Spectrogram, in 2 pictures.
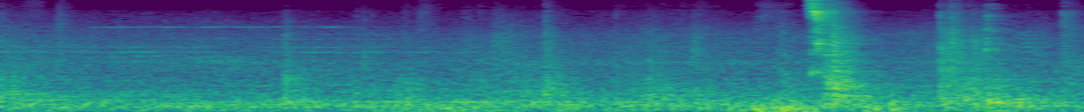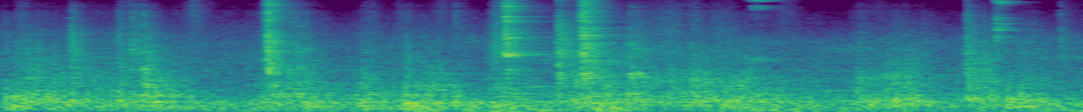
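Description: A train running over the railway bridge: a steady rumble with repeated clanks and knocks, and brief metallic ringing near the end.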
